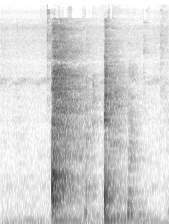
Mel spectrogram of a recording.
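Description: Two sharp coughs about half a second apart, close and loud, with a quiet pause before them.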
